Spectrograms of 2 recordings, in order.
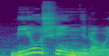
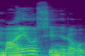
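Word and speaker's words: myosin: 자, 운동 단백질이 이 미세 섬유에서는 미오신이라고 영어로는 마이오신이라고 발음을 하는데 미오신이라는 이 단백질을 운동 단백질로 사용을 합니다.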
